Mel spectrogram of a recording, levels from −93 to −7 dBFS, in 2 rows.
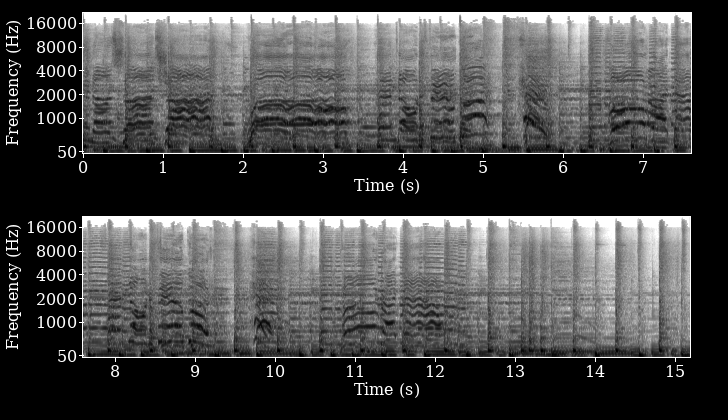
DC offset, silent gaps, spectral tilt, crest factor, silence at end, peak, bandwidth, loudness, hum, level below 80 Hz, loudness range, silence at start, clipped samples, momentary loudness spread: under 0.1%; none; -5 dB/octave; 12 dB; 0 s; 0 dBFS; 20 kHz; -13 LUFS; none; -20 dBFS; 2 LU; 0 s; under 0.1%; 6 LU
